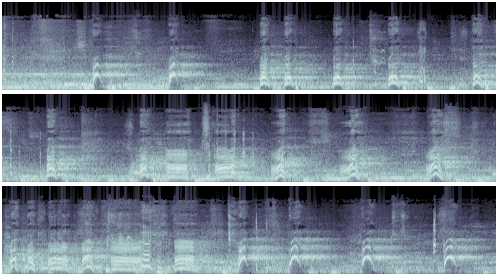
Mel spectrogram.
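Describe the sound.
A man sitting in a coffee shop imitates a dog, letting out loud barks and growly yaps in quick, uneven bursts that continue almost nonstop for about half a minute.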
